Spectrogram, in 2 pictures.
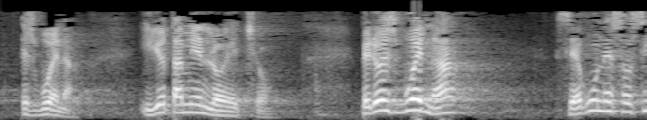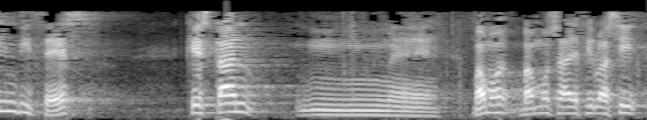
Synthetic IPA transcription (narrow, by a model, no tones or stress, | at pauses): e̞zβwe̞na̰ | iʝo̞t̪amje̞nlo̞eet͡ʃo̞̰ | pe̞ɾo̞e̞zβwe̞na | se̞ɣ̞une̞so̞sind̪iθe̞s | ke̞ːst̪an | ebamobamo̞sað̞e̞θiɾlo̞asi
